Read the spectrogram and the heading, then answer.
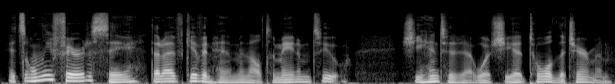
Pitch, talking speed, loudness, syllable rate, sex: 120 Hz, 205 wpm, -17 LUFS, 5.4 syllables/s, male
